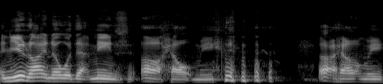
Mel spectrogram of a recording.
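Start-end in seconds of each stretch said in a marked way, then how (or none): 1.4-3.9 groaning, crying out. Speaker demonstrating the groanings of the Spirit to listeners, in a groaning cry. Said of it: "He just cries out".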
